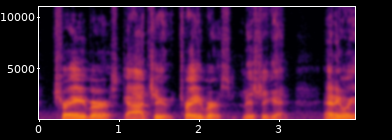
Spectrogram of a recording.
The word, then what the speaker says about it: Traverse: they pronounce the city it's not Traverse it's Travers tra Travers Michigan I I I stand corrected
